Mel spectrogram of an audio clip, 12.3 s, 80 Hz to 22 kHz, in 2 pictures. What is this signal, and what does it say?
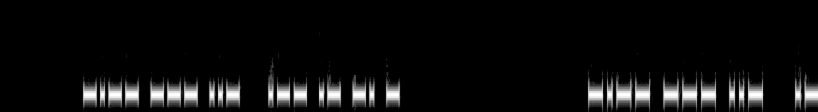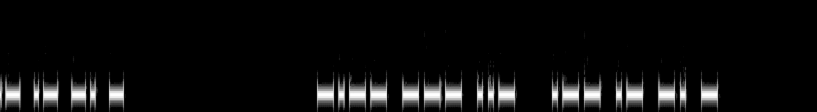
Morse code, heard as a keyed tone, about 33 wpm, 700 Hz. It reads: YOU WANT YOU WANT YOU WANT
